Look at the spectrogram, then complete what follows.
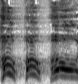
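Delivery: shouted yell. Retelling how Papa, dressed in a Santa suit, came in, retelling a yell. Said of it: "he was yelling".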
